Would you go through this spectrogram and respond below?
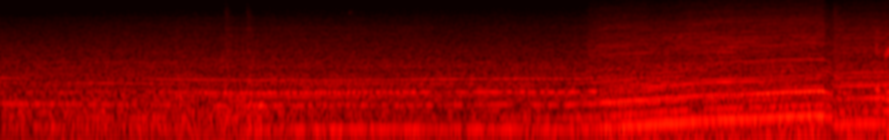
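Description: Race cars in the iRacing simulator at Atlanta roar steadily with layered engine drones, then the pack accelerates together on a restart, the pitch climbing and the sound growing louder.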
